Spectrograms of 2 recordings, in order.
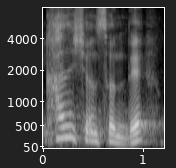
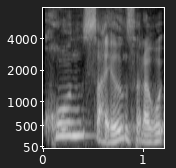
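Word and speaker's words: conscience: 그 영화에 보시면 그 성공한 엄청나게 성공해서 거의 뭐 엄청난 부자가 된 남자 주인공 소설가하고 그 다음에 그 양심이 칸시언스인데 콘사이언스라고 읽는 무식한 그 웨이트리스 여자하고의 러브 로만스입니다.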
